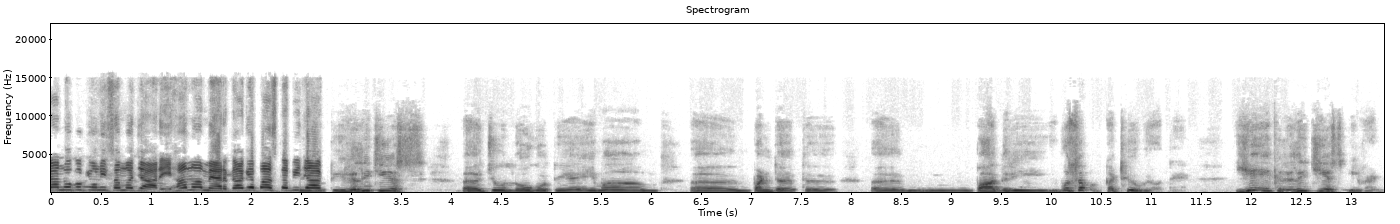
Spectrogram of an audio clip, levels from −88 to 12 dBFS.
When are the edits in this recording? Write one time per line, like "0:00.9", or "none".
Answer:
0:02.7

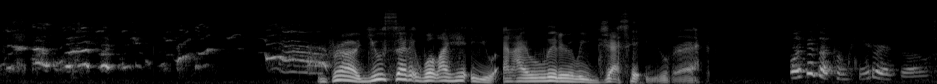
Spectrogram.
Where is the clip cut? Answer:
0:07.0

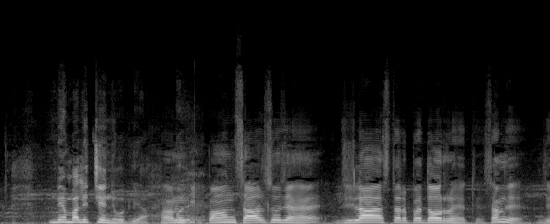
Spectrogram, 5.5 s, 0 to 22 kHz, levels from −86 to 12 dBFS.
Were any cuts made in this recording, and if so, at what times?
0:01.4

